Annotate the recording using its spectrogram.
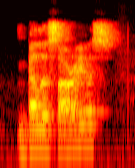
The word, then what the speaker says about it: Belisarius: Correct me if I'm saying this correctly, Belisarius? – Belisarius. – There we go. – Probably acceptable pronunciation.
